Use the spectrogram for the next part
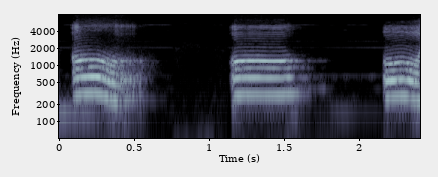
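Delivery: "Oh" with the tongue out; letter sound l. Shown as a demonstration. Teacher showing the lizard sound with tongue out. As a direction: stick the tongue out on "Oh". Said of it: "Your tongue has to come out on that one".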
